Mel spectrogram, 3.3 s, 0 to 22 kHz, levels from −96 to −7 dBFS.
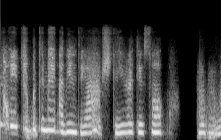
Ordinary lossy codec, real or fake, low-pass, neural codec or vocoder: Opus, 24 kbps; fake; 9.9 kHz; codec, 44.1 kHz, 0.9 kbps, DAC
